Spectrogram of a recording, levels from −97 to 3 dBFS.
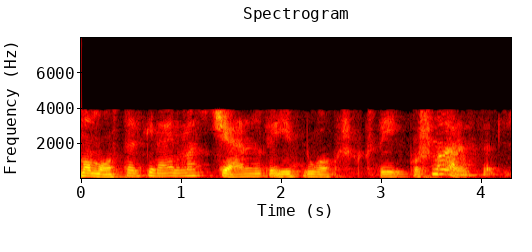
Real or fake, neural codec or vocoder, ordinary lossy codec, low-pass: fake; codec, 24 kHz, 1 kbps, SNAC; AAC, 16 kbps; 7.2 kHz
